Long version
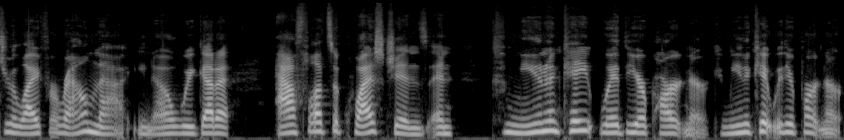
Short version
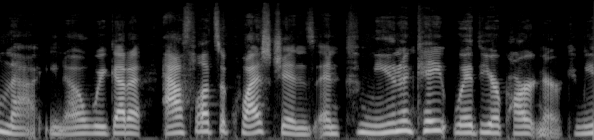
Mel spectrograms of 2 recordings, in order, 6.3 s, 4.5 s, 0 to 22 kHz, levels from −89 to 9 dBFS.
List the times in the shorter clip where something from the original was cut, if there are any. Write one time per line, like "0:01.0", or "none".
0:01.2
0:02.6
